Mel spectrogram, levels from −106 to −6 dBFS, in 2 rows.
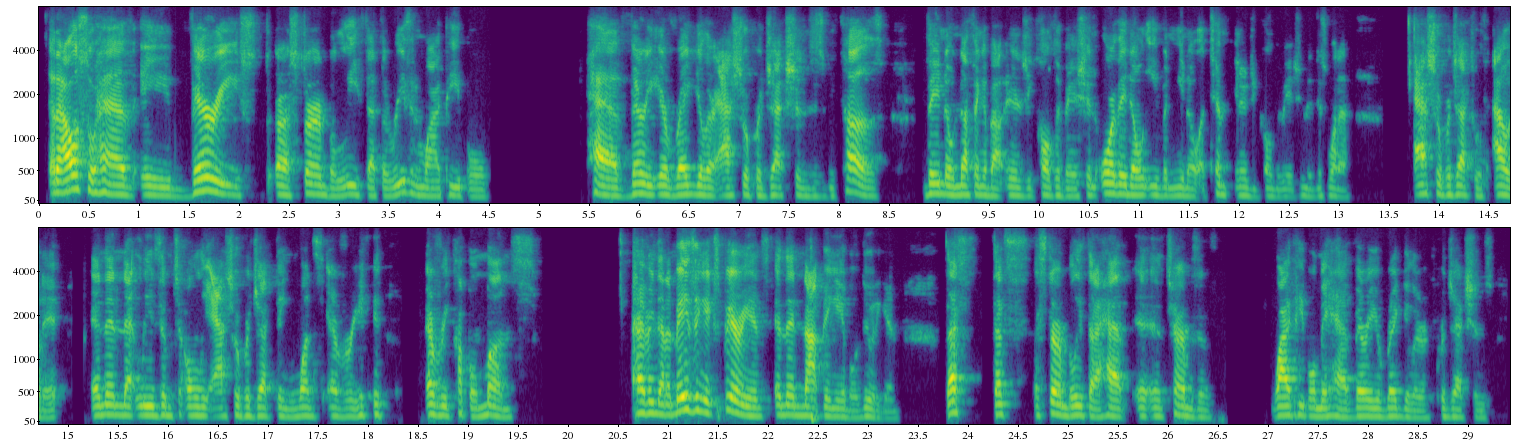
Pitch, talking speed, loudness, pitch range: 130 Hz, 185 wpm, -22 LUFS, 120-145 Hz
